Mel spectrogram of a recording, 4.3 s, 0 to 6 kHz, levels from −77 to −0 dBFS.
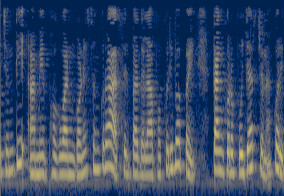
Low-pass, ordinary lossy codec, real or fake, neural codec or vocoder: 5.4 kHz; none; real; none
